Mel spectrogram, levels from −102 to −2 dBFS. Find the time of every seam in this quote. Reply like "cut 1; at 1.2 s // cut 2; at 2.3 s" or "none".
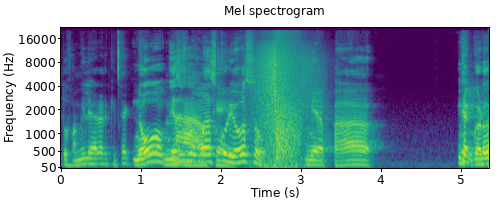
cut 1; at 2.7 s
